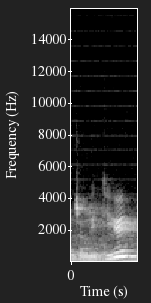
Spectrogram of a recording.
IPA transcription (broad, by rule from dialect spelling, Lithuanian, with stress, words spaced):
ʒʲɛmɐɪˈtʲɪjoːj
